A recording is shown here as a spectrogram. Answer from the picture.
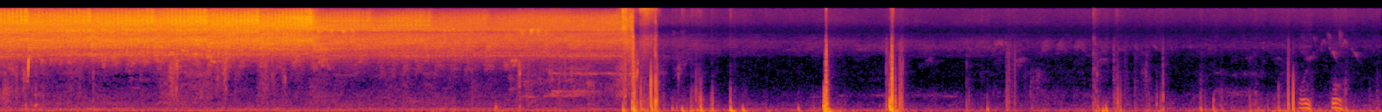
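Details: Gareng pung cicada buzzing in a harsh, high hiss that swells slightly around four seconds, then cuts off sharply at eight seconds, followed by scattered thumps and rustling handling noises.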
